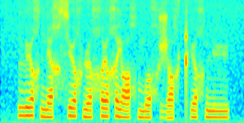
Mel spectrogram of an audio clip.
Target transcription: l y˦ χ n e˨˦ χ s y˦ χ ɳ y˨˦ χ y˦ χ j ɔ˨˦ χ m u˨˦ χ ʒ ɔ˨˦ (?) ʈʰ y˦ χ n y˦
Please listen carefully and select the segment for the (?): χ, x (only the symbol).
χ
